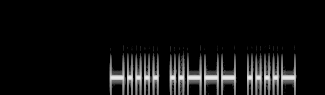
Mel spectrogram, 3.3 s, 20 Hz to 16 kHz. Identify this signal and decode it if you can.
Morse code, heard as a keyed tone, about 28 wpm, 700 Hz. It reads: 624
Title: Numbers - 3-Digit 28wpm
